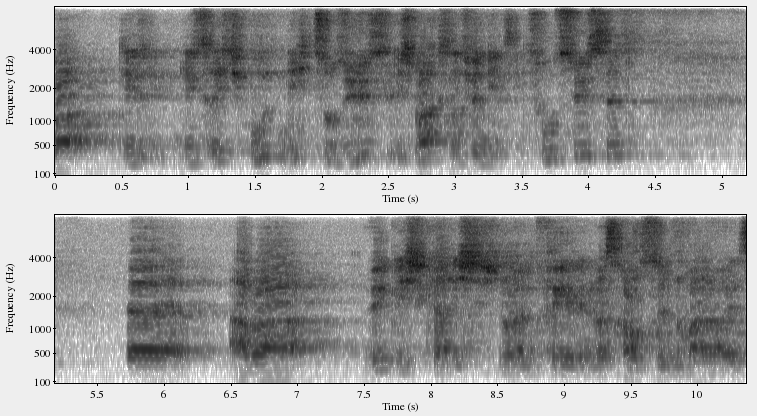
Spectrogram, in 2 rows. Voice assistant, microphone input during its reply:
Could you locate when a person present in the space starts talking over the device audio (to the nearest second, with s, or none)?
none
